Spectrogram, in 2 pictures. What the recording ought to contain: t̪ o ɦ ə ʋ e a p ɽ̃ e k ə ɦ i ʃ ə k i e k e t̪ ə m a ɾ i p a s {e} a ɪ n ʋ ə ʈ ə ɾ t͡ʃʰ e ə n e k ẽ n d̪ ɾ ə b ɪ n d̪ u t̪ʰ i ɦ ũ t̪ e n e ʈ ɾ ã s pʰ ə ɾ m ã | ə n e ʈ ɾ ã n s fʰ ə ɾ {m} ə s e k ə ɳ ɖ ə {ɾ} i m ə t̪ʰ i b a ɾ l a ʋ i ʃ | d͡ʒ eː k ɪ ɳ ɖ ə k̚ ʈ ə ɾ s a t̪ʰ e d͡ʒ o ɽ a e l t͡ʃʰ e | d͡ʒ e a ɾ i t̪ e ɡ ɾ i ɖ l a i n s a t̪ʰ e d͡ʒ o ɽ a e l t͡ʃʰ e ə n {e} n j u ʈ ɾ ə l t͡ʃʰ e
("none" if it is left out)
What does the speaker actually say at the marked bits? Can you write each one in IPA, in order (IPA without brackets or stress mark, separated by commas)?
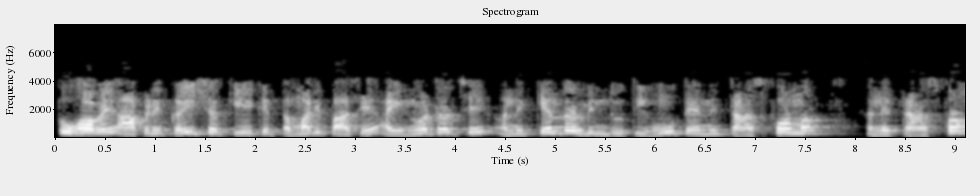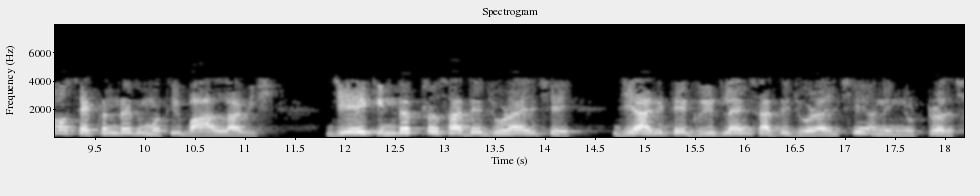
e, m, ɾ, e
